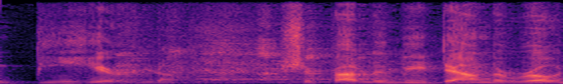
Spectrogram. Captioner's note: audience laughs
